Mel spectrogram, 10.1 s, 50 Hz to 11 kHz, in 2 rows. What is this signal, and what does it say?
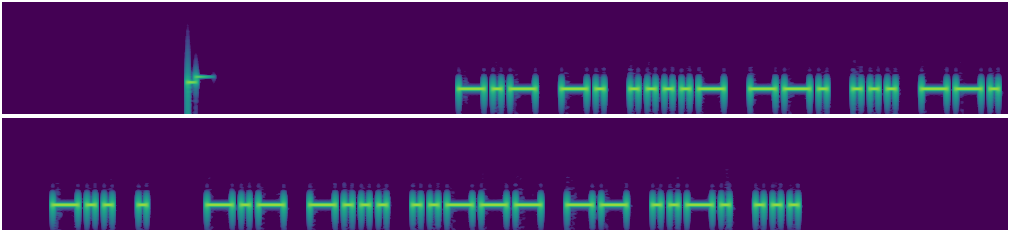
Morse code, heard as a keyed tone, about 28 wpm, 700 Hz. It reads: KN4GSG DE KB2MFS
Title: USA Callsign DE Callsign - 6 Characters - 28wpm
